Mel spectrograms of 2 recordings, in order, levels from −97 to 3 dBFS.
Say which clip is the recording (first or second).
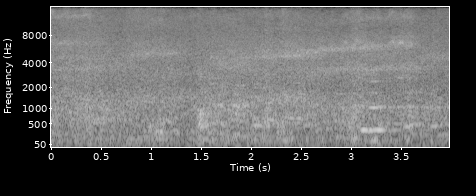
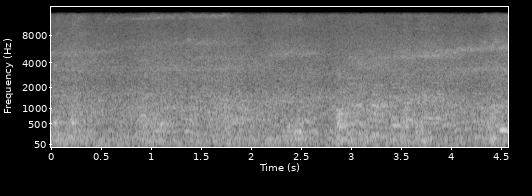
second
